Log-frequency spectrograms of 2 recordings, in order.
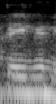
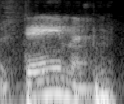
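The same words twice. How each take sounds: First: Damien said with three syllables, DAY-mee-un; name with an i. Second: Damon said with two syllables, DAY-mun; name without i. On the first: Host correcting the wrong character name, Damien as DAY-mee-un. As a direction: say Damien with an ee in the middle. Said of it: "It wasn't a complete ripoff". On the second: Host giving the corrected character name, Damon as DAY-mun. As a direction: say Damon with no ee in the middle. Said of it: "It was Damon". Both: Shown as a demonstration.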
